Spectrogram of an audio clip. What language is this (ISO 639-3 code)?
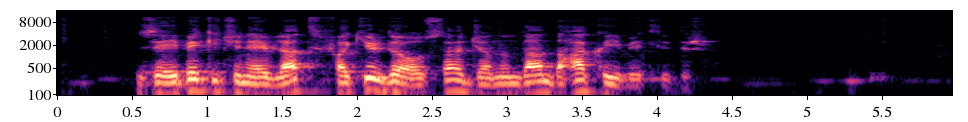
tur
